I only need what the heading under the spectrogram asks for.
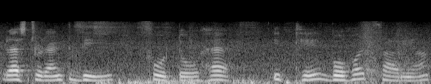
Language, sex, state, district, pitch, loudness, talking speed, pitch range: Punjabi, female, Punjab, Pathankot, 205 Hz, -16 LUFS, 110 wpm, 190-215 Hz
